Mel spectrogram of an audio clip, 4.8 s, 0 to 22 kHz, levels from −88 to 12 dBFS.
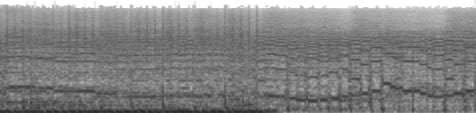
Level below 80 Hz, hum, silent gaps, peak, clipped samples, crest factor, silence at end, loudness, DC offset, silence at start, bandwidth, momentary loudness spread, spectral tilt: -12 dBFS; none; none; 0 dBFS; under 0.1%; 10 dB; 0 s; -9 LUFS; under 0.1%; 0 s; 17.5 kHz; 2 LU; -3 dB/octave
